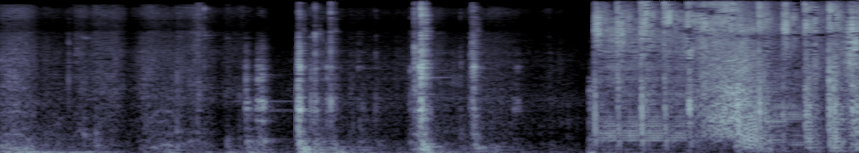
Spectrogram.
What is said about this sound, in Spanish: O subirnos al auto y ponernos el cinturón de seguridad. Y escuchar el clic abajo a la derecha, donde habitualmente el conductor tiene la traba de seguridad.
